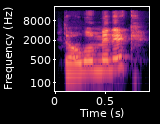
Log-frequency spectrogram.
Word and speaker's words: dolomitic: I don't know how do you pronounce that? Dolomitic lime.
